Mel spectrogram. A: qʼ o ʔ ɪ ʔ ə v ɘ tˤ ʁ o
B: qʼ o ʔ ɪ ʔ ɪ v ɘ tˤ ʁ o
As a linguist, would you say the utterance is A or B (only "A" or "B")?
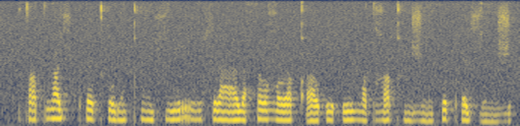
B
